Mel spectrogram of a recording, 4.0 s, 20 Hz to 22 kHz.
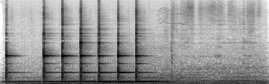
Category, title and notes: Music > Solo instrument
Marimba Loose Keys Notes Tones and Vibrations 21-001
tink, oneshotes, fx, keys, perc, marimba, woodblock, block, notes, thud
